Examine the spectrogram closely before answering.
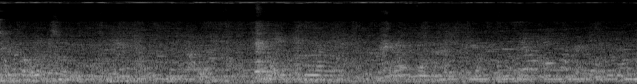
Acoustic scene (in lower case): cafe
